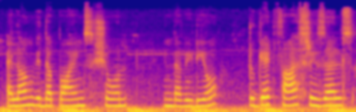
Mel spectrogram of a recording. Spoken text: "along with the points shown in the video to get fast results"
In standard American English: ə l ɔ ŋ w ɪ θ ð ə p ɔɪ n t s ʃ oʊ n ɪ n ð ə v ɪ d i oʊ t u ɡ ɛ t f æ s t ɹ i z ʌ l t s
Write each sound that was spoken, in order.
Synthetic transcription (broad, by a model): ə l ɔ ŋ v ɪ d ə p ɔɪ n t s ʃ oʊ n ɪ n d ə v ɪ d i oʊ t u ɡ ɛ t f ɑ s t ɹ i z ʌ l t s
